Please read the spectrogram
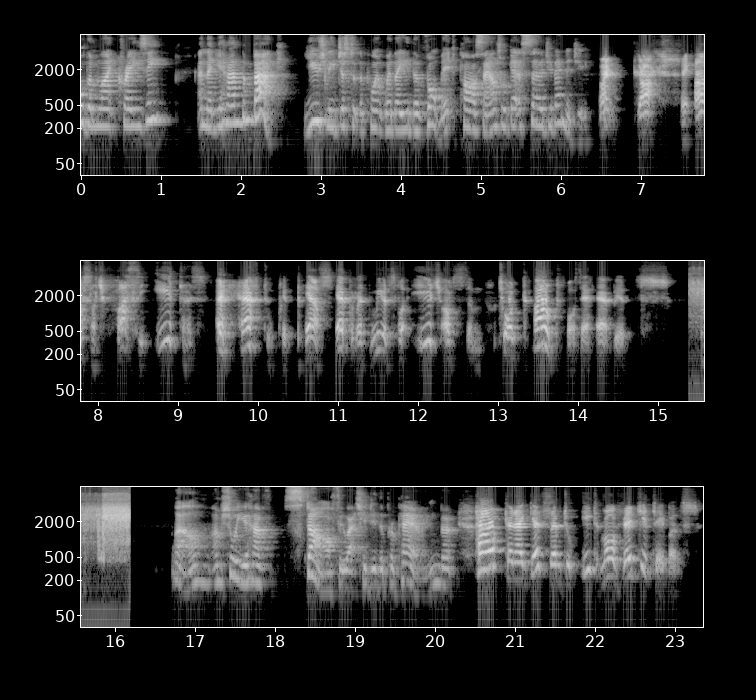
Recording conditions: poor sound quality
